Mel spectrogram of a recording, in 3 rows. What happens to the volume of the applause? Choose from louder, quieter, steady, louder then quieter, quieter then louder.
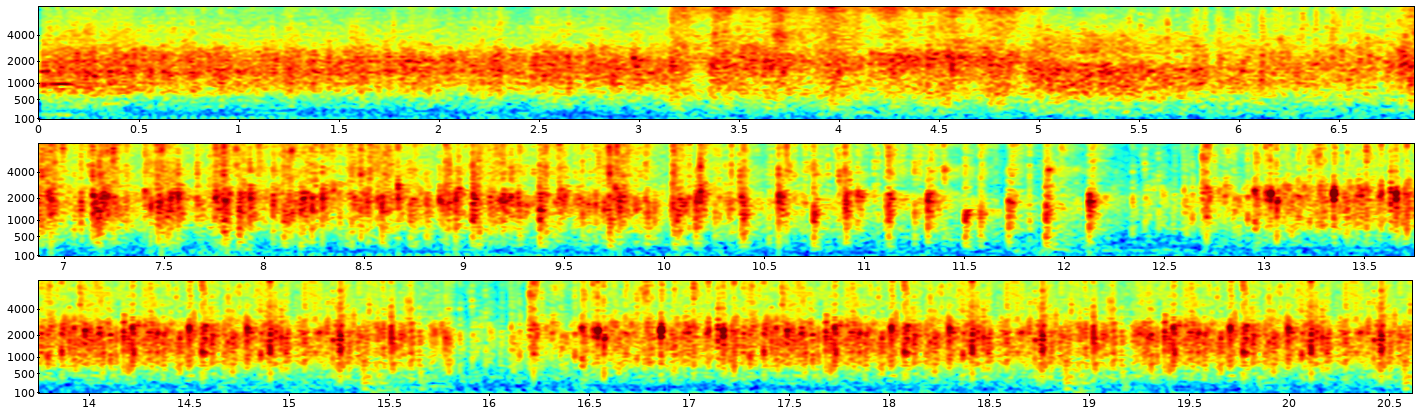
steady.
